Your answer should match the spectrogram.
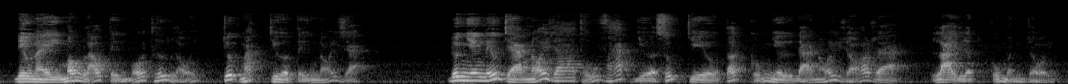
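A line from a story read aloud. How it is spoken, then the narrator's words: Smiling. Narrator (Vietnamese): Thủy Tuấn Hạo mỉm cười nói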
